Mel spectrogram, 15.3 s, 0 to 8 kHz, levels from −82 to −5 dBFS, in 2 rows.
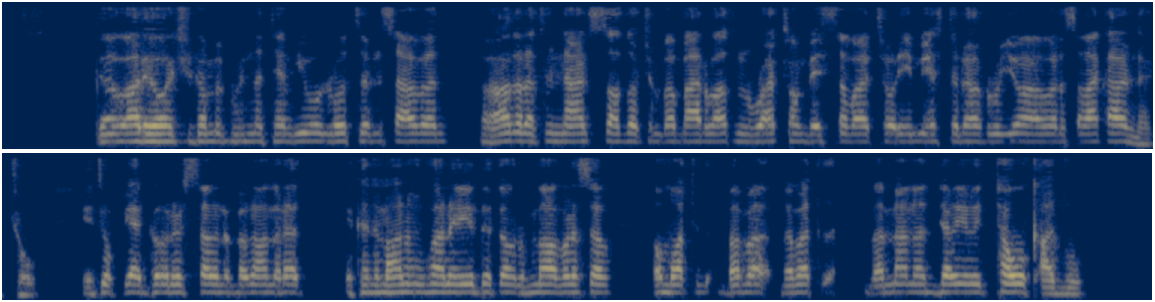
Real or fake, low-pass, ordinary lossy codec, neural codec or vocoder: fake; 7.2 kHz; MP3, 48 kbps; codec, 16 kHz, 1.1 kbps, Voila-Tokenizer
